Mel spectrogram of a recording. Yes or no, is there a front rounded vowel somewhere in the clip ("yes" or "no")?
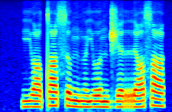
no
